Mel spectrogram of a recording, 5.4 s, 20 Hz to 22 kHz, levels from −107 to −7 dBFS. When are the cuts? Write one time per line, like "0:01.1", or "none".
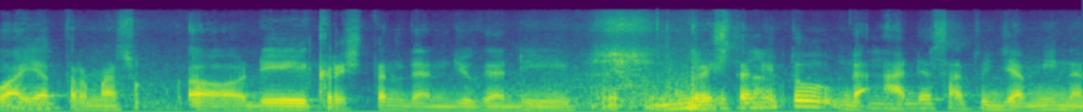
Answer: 0:02.7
